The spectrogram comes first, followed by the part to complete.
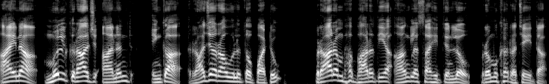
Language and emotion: Telugu, neutral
